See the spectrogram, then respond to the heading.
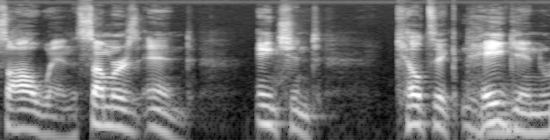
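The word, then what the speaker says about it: Samhain: was reading about uh sawwin which is s-a-m-h-a-i-n but you it's pronounced sawwin summer's end ancient celtic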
